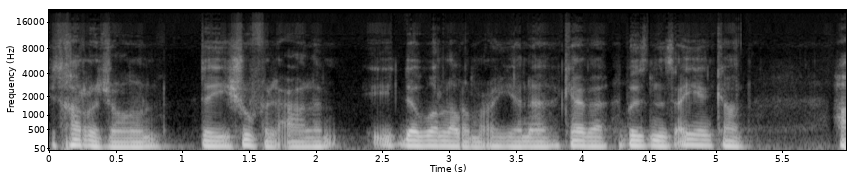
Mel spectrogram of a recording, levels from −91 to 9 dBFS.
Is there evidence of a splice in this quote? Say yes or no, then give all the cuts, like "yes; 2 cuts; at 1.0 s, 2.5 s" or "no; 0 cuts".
yes; 4 cuts; at 1.2 s, 2.4 s, 3.1 s, 4.3 s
